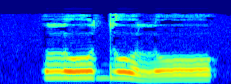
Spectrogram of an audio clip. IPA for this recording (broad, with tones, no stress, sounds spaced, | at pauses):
l o˦ d o˦˨ l o˧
